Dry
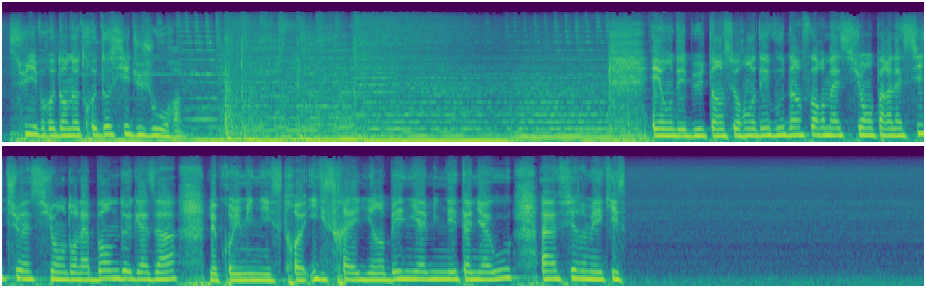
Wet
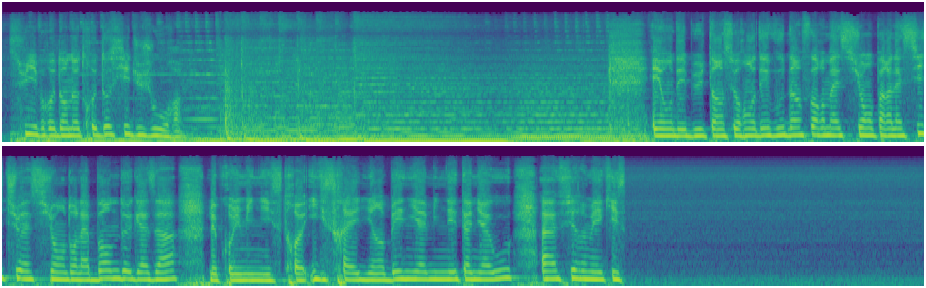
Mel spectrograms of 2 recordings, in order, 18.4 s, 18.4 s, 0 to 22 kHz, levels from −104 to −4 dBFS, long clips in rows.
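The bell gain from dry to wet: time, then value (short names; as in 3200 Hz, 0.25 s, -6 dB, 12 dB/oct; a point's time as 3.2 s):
bell 8500 Hz 0.35 oct
5.27 s -13.5 dB
5.97 s -5.5 dB
6.61 s -5.5 dB
7.2 s +3.5 dB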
